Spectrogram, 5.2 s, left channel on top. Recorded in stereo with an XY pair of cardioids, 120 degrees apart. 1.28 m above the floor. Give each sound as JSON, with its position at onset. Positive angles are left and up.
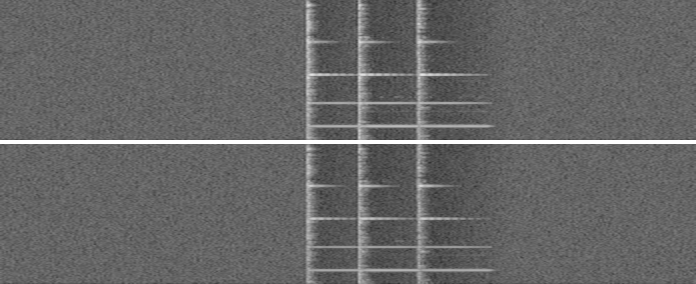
{"t": 2.3, "sound": "a buzzer", "azimuth_deg": 30, "distance_m": 1.5}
